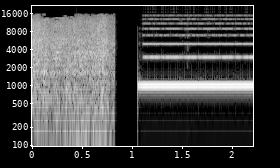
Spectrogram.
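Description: A steady high test tone sounds.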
